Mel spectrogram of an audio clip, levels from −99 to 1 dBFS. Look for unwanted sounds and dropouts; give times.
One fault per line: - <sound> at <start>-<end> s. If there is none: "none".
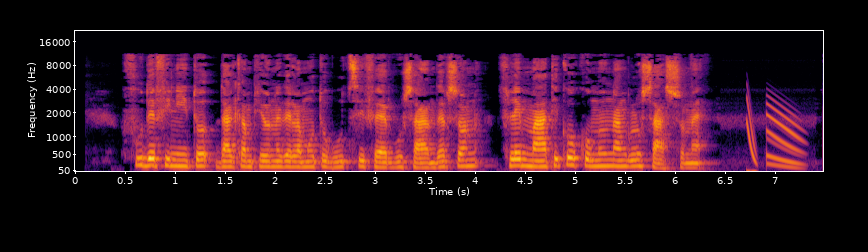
- chirp at 6.7-7.4 s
